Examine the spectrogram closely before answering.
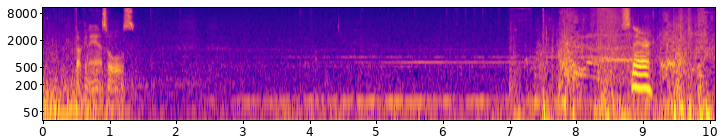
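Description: Weapons strike and slash in a fierce fight.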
